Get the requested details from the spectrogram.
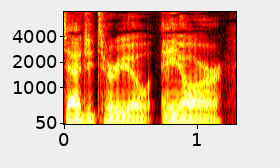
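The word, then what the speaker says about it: Sagittarius A*: The focal point of this bustling center is an object known as Sagittario Asterisco, pronounced Sagittario AR, a super massive black hole that weighs approximately 4 million times the mass of our sun.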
